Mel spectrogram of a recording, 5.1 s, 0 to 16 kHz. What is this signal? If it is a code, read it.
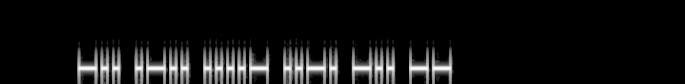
Morse code, heard as a keyed tone, about 28 wpm, 700 Hz. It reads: DL4FDM
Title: Call Signs Repeated 2x - 28wpm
